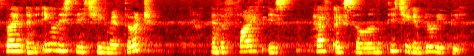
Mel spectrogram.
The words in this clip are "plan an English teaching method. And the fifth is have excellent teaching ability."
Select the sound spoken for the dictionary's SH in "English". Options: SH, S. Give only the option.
SH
